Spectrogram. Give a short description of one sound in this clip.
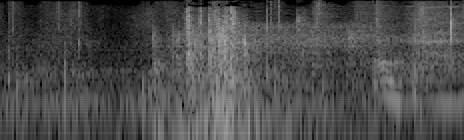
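A heavy door slides open with a loud whoosh.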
